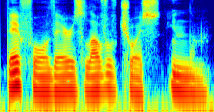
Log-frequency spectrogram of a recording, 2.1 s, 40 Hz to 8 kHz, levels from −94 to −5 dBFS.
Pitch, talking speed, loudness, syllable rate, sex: 110 Hz, 225 wpm, -20 LUFS, 6.7 syllables/s, male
